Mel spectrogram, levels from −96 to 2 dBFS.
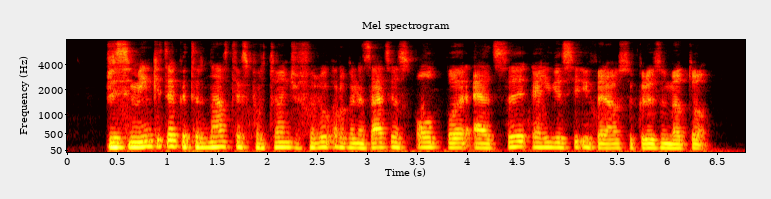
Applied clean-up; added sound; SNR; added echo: neural mask model DeepFilterNet 3.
